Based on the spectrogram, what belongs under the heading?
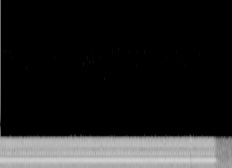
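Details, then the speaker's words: Used washing-machine motor from eBay, hotwired on the bench: loud steady electrical buzz at a fixed whiny pitch, stopping abruptly when power is cut; cause of buzzing unknown, doesn't sound like the previous motor. "I got it hotwired. Sounds good. Don't know why the buzzing sound."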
